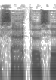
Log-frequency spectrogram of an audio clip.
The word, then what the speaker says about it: Satos: Do I know what the meaning of Satos is? – Oh, that's how you say it.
